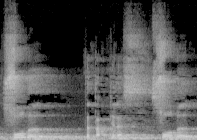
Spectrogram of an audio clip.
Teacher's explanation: ba-nya qalqalahnya tetap dibaca jelas. Tidak boleh jadi kecil atau samar-samar.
